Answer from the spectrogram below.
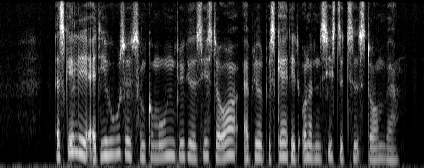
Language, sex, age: Danish, female, 44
